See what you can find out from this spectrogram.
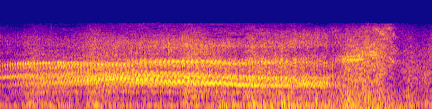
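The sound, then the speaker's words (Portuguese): A loud, prolonged battle yell from Kratos, the God of War video game character and Sony symbol, held for about four seconds with a slowly sliding pitch over a dense, rumbling low backdrop. “O símbolo da Sony, você vê o Kratos gritando.”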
